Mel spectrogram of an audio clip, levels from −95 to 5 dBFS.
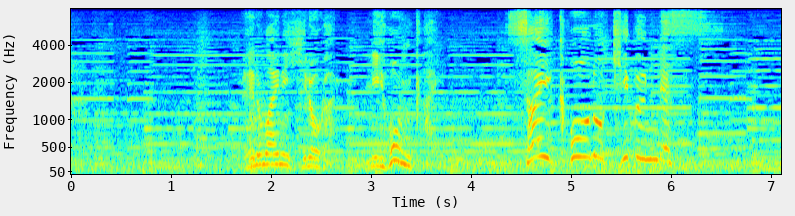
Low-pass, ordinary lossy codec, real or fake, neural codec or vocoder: none; none; real; none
